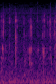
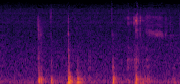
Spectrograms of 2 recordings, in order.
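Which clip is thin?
The first.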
